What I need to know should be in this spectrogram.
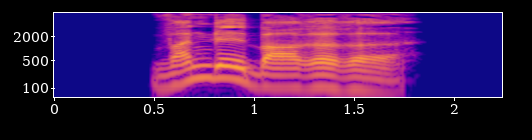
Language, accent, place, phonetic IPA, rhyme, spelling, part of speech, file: German, Germany, Berlin, [ˈvandl̩baːʁəʁə], -andl̩baːʁəʁə, wandelbarere, adjective, De-wandelbarere.ogg
- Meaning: inflection of wandelbar: 1. strong/mixed nominative/accusative feminine singular comparative degree 2. strong nominative/accusative plural comparative degree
